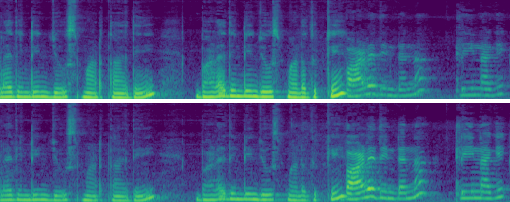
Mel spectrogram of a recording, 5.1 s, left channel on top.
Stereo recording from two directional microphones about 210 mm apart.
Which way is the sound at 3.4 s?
40° right (ahead or behind).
